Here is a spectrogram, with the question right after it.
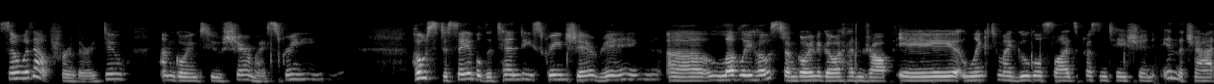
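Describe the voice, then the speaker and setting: Her intonation is lively, at a medium pitch for this woman. The background stays quiet. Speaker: therapist. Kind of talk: presentation. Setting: video call. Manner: fast.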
